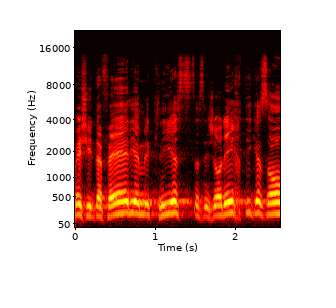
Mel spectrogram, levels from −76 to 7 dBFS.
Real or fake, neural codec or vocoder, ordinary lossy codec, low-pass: real; none; none; 14.4 kHz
